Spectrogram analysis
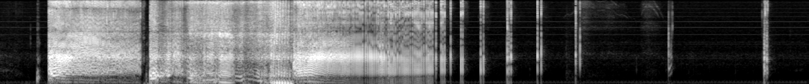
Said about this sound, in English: As if the boy were a balloon and the air was suddenly escaping from his rear end, as it indeed was, Booty Beecham literally rose at least a foot straight up off his chair.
